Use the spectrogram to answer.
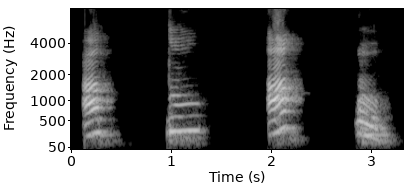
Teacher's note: This is heavy and it is getting qalqala when you are giving waqf.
